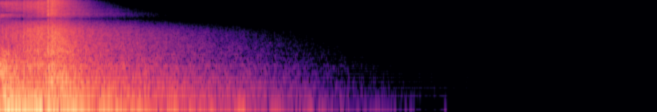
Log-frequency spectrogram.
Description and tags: Something very mechanical sliding in a hangar
mechanical, echo, close, fx, mech, door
